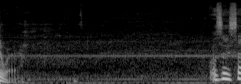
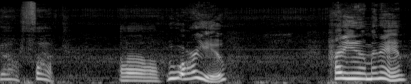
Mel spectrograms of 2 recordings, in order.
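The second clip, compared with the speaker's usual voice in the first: mock startled; 10 semitones higher than usual. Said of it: "I'm like".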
